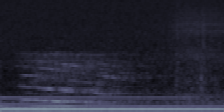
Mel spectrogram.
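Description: The band's last chord ringing out as a low held note. About a quarter second in, a pedal steel guitar slides downward in pitch over it in several parallel falling tones.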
